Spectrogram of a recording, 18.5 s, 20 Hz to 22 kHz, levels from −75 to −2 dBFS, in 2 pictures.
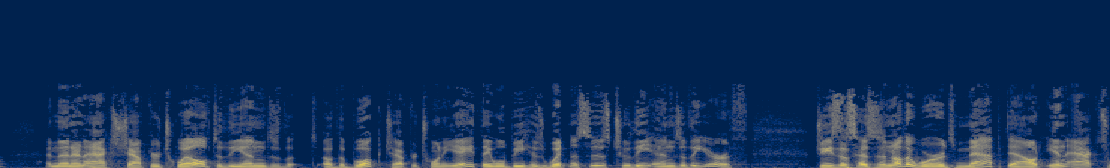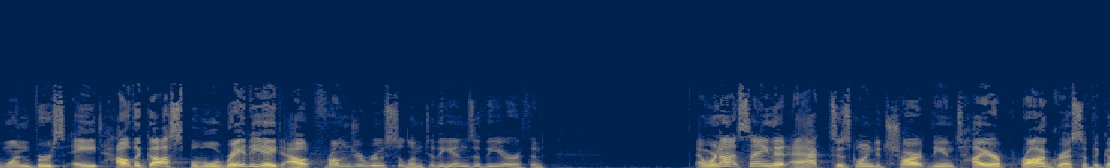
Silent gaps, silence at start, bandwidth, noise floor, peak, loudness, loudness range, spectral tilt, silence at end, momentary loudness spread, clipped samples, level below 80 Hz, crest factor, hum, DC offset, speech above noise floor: none; 0.4 s; 11.5 kHz; -66 dBFS; -2 dBFS; -21 LUFS; 5 LU; -5 dB/octave; 0 s; 12 LU; under 0.1%; -48 dBFS; 20 dB; none; under 0.1%; 45 dB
